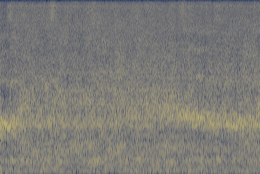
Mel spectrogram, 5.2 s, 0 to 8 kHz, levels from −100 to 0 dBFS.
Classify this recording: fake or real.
fake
